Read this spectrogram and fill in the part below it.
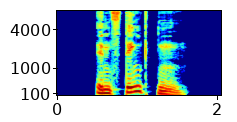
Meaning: dative plural of Instinkt
- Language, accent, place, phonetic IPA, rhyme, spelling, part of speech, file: German, Germany, Berlin, [ɪnˈstɪŋktn̩], -ɪŋktn̩, Instinkten, noun, De-Instinkten.ogg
